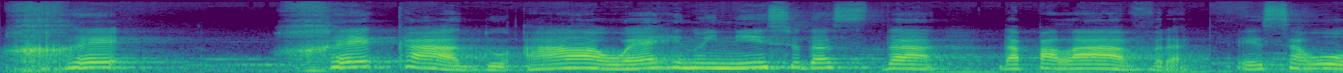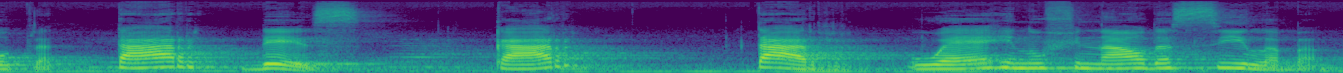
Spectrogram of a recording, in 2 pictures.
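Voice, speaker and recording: A woman's voice: medium pitch, a bit bright, long reverb tail, a little hiss or hum. A middle-aged woman from Brazil, teaching a step-by-step lesson and patiently drawing out words one by one. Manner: patient, drawn-out word-by-word explanations. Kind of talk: step-by-step classroom lesson walkthrough.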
